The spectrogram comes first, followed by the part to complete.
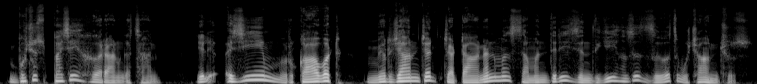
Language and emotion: Kashmiri, surprised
